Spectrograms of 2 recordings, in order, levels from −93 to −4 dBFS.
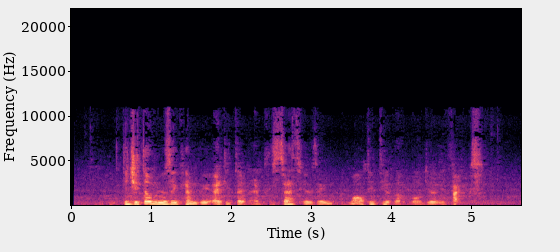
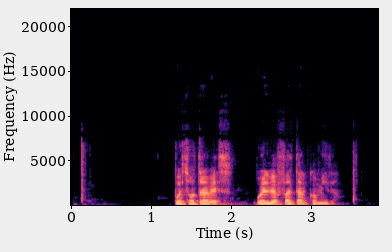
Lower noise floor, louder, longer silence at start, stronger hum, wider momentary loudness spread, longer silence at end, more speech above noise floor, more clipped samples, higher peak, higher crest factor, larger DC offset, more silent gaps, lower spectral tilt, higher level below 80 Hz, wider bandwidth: second, -42 dBFS vs -87 dBFS; about the same, -20 LUFS vs -19 LUFS; first, 0.35 s vs 0.15 s; neither; about the same, 13 LU vs 12 LU; about the same, 0.45 s vs 0.55 s; second, 23 dB vs 69 dB; neither; about the same, -2 dBFS vs 0 dBFS; about the same, 18 dB vs 20 dB; neither; neither; about the same, -7 dB/octave vs -6 dB/octave; first, -54 dBFS vs -60 dBFS; first, 11 kHz vs 7.8 kHz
